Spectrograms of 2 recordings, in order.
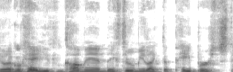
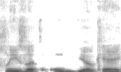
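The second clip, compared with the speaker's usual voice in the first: mock desperate, pleading, begging tone. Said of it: "complete vulnerability".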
